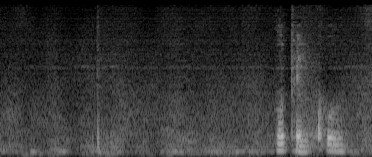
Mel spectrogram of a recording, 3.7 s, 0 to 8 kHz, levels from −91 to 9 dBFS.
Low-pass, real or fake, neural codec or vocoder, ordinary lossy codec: 7.2 kHz; fake; codec, 44.1 kHz, 0.9 kbps, DAC; MP3, 48 kbps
